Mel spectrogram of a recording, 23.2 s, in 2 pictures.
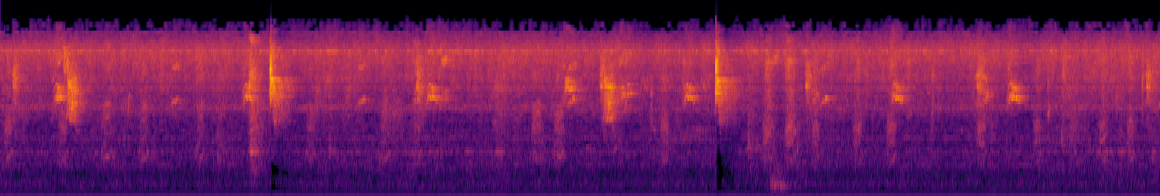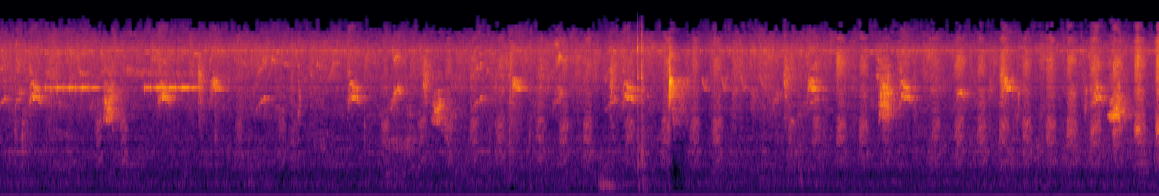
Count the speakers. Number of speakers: zero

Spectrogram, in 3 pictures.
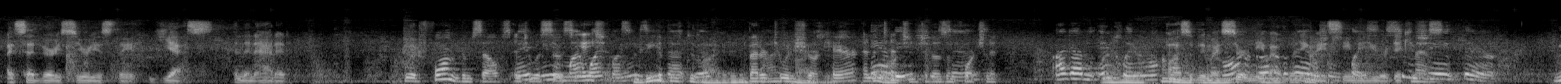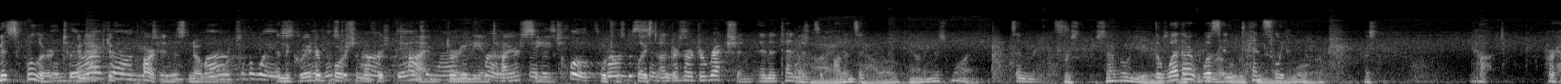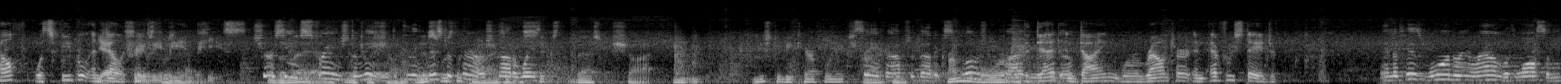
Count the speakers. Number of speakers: four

